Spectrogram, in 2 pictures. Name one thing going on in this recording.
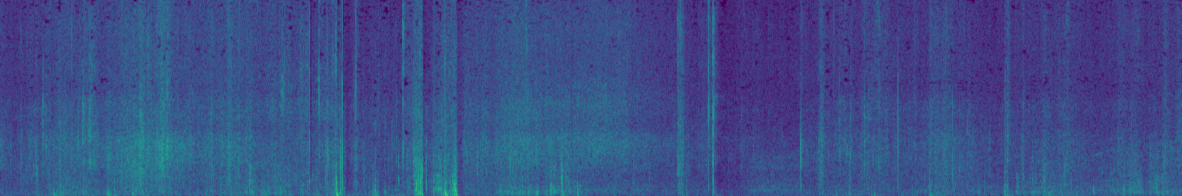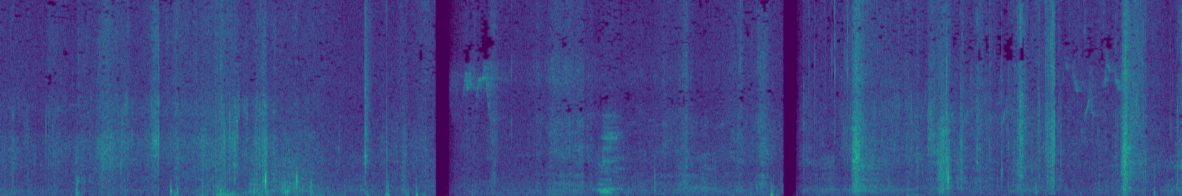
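Dry leaves rustle and crunch underfoot.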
